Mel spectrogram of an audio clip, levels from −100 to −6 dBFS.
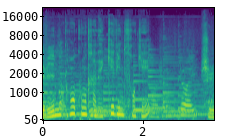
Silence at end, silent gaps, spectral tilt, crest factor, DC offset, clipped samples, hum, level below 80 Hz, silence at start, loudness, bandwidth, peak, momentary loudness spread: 0 s; none; -6.5 dB/octave; 16 dB; under 0.1%; under 0.1%; none; -50 dBFS; 0 s; -21 LUFS; 15 kHz; -4 dBFS; 10 LU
